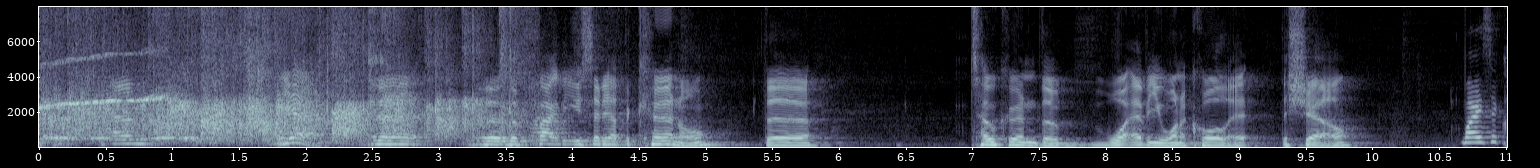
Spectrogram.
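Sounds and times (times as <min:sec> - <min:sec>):
audience applause: 0:00.0 - 0:03.9
speech: 0:01.9 - 0:05.9, 0:07.0 - 0:09.9, 0:10.7 - 0:11.0.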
